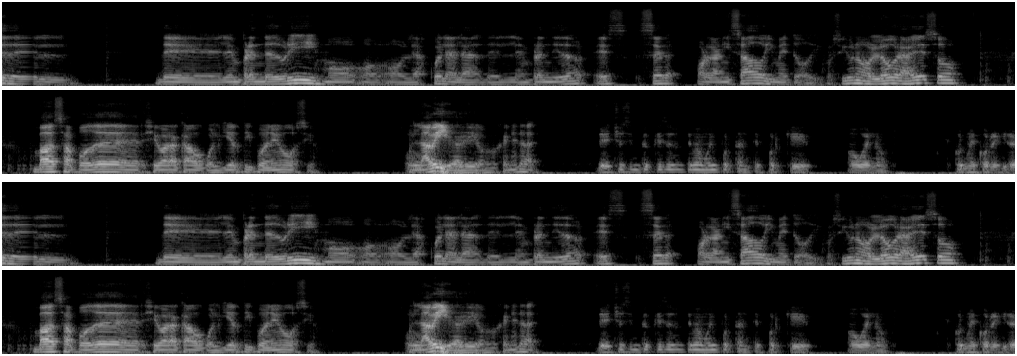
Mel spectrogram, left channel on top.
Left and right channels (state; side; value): identical; both; correlation 1.00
